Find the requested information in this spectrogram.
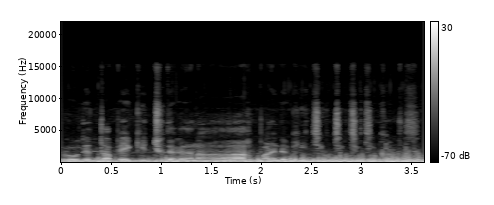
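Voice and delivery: shouting over wind. Real, not acted. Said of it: "বাতাসে কিছু শোনা যাচ্ছে না".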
